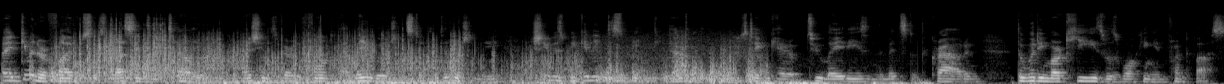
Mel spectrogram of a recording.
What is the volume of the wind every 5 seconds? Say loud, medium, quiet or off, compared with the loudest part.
loud, loud, off.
